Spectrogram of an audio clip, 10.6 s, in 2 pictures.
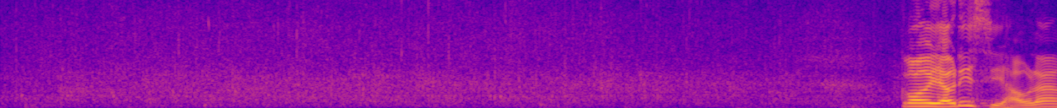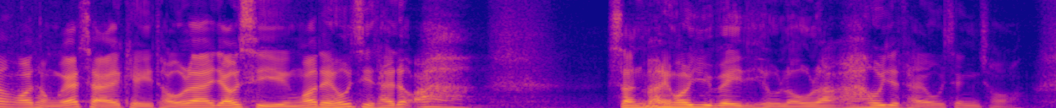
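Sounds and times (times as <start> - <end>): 
audience applause: 0.0 - 5.0
speech: 4.5 - 10.5.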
